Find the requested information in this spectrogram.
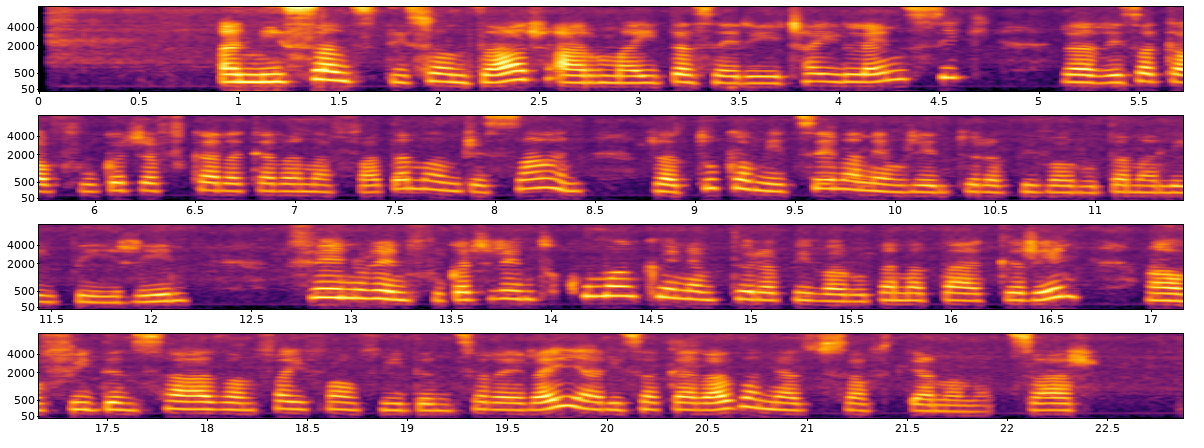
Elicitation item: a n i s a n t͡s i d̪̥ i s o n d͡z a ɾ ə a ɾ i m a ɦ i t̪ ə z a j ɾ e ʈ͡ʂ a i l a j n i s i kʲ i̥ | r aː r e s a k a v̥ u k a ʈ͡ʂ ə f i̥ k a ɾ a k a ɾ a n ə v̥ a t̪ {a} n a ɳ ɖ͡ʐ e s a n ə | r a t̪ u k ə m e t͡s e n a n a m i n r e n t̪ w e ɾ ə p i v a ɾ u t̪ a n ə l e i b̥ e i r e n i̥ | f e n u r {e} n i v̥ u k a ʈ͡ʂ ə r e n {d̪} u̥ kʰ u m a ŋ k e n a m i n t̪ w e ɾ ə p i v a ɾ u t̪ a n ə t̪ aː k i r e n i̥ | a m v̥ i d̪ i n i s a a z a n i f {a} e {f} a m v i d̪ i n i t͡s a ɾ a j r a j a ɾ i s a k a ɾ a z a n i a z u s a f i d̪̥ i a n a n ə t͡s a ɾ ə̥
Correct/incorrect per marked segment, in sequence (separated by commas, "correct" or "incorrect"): correct, correct, incorrect, correct, correct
